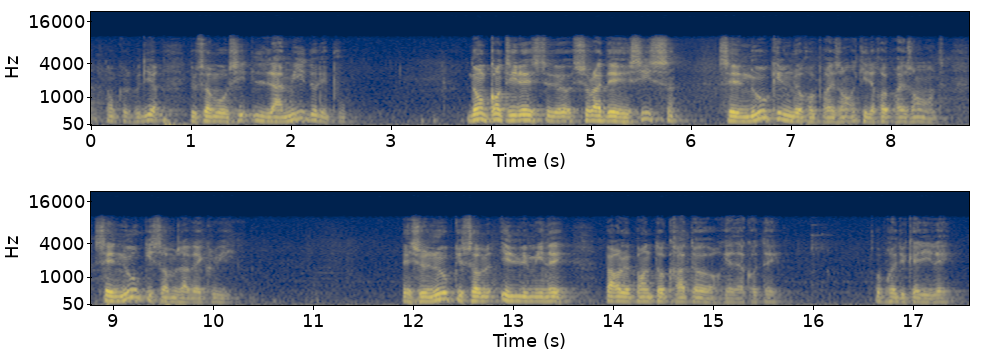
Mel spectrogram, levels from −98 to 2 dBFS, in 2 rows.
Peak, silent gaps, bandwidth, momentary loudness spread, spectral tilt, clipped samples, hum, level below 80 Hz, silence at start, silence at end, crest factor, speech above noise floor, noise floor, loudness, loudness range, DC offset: -4 dBFS; none; 10 kHz; 16 LU; -5.5 dB/octave; under 0.1%; none; -54 dBFS; 0 s; 0.15 s; 20 dB; 34 dB; -57 dBFS; -24 LUFS; 7 LU; under 0.1%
